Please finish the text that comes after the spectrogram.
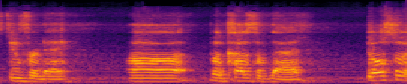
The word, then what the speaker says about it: Duvernay: I believe that's how you pronounce it. It's Duvernay.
